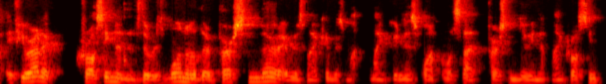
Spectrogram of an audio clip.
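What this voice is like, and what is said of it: Northern Irish accent. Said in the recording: “I'm from a little town of, you know, 10,000 people on the edge of Belfast, Northern Ireland, which is why I have a slightly different, weird accent.”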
